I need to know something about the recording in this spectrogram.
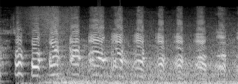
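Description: A man laughing in quick, short breaths, about six a second.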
